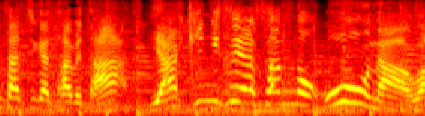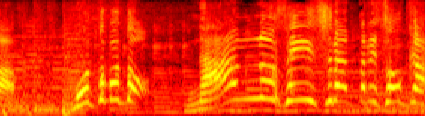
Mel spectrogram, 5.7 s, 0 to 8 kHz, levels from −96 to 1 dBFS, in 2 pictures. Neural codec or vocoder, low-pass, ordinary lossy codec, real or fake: none; none; none; real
